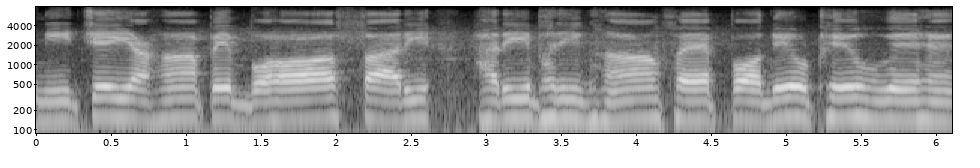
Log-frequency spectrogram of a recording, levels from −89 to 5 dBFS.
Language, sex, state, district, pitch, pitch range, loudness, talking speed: Hindi, male, Haryana, Rohtak, 140 Hz, 135-150 Hz, -14 LUFS, 125 wpm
